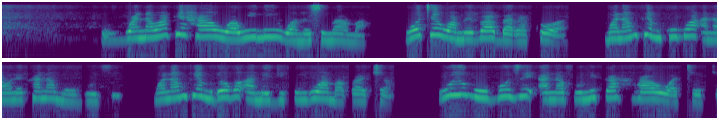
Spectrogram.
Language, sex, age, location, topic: Swahili, female, 25-35, Nairobi, health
